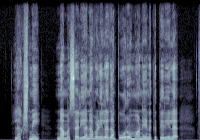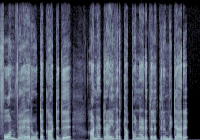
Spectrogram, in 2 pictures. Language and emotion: Tamil, fearful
